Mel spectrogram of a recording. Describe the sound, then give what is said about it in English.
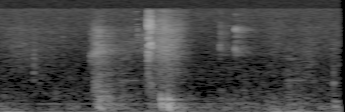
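A sharp clattering knock of something landing on a computer keyboard, one prominent hit with a couple of softer taps around it. “Okay, don't drop it on the keyboard like that.”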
